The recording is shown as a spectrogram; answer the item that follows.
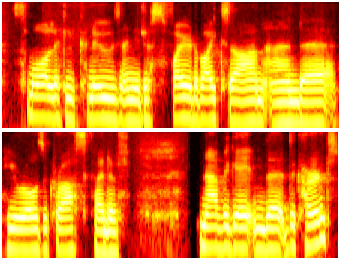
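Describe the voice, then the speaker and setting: In an Irish accent, a woman speaks with a very deep, low pitch. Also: moderate pace. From Ireland. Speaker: adventure racer. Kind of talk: podcast interview answer. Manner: energetic.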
